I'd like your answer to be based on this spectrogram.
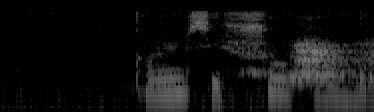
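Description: A pet dog gives a few short barks or yips close by, mixed in with a person speaking French over a steady background hiss.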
